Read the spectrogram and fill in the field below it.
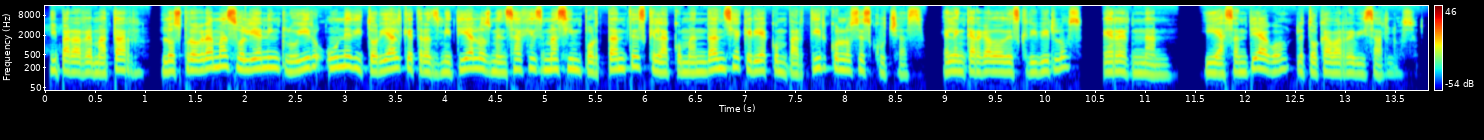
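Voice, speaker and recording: Higher-voiced male documentary narrator. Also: normal speed, hardly any pauses, a little mellow, no room sound. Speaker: podcast narrator.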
